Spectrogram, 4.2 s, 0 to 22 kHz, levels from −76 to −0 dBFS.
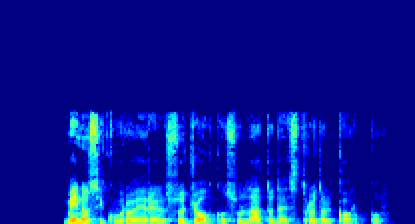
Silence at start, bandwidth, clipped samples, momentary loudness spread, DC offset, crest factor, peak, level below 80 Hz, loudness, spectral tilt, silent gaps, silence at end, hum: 0.65 s; 11.5 kHz; under 0.1%; 10 LU; under 0.1%; 24 dB; -6 dBFS; -64 dBFS; -29 LUFS; -3.5 dB/octave; none; 0.35 s; none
